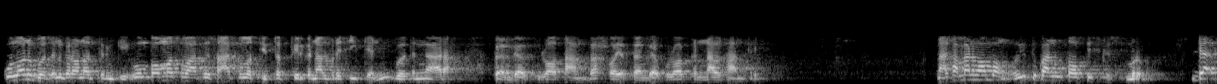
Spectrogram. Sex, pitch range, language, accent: male, 205-320 Hz, Indonesian, native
